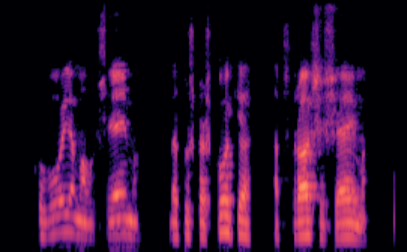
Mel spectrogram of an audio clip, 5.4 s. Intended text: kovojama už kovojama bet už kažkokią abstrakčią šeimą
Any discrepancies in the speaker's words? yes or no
yes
